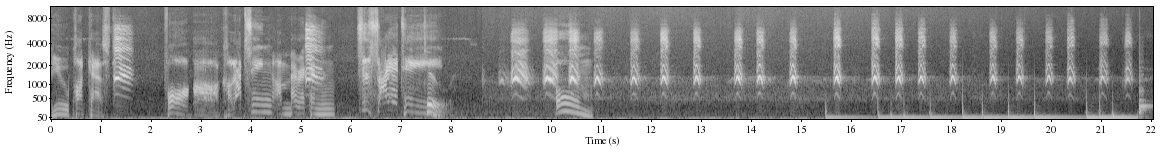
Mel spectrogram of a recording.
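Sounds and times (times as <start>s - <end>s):
speech: 0.0s - 1.4s, 2.3s - 8.0s, 10.1s - 11.0s
blue jay calling: 0.0s - 1.9s, 3.6s - 21.8s
deep steady hum: 15.5s - 21.8s
soft rhythmic thumps: 15.5s - 22.0s.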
